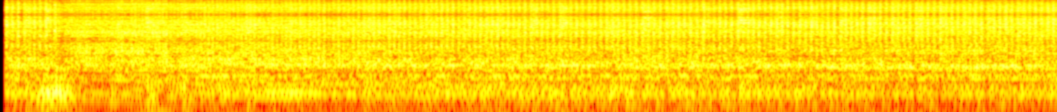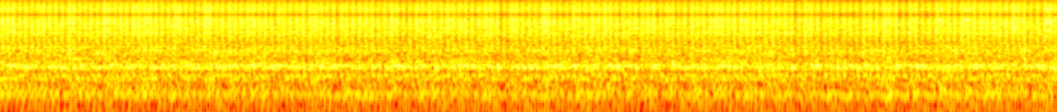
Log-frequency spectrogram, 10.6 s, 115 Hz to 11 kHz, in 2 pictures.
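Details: 2011 KTM 200XC-W two-stroke with 86 hours idling steadily with a fine, fast clicking in the engine note, louder from the engine than the exhaust; owner asks whether it is normal.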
